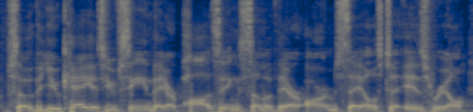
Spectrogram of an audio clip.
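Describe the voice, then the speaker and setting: A man anchors a news program with a smooth, scripted delivery. His voice sits at a middle pitch. He moves easily between introductions and questions for a guest. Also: fairly even intonation, normal speed.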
